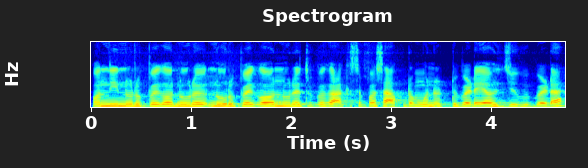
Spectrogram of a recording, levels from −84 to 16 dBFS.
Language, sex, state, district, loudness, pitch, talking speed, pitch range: Kannada, female, Karnataka, Mysore, -17 LUFS, 215 Hz, 190 wpm, 205-225 Hz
